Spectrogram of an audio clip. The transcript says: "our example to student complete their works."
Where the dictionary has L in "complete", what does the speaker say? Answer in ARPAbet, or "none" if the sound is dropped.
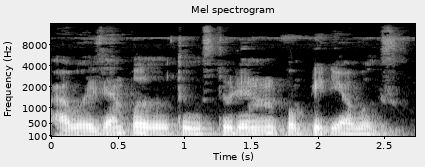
none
